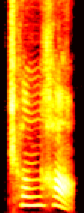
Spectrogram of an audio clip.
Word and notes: 称号: chēng hào

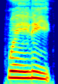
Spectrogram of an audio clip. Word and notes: 威力: wēi lì

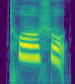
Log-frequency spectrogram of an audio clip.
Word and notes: 托付: tuō fù

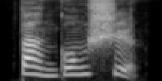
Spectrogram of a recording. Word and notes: 办公室: bàn gōng shì

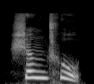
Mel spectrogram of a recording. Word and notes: 牲畜: shēng chù

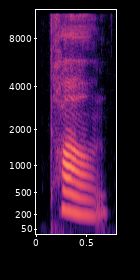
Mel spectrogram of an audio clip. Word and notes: 趟: tàng

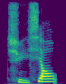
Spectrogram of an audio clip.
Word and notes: 取消: qǔ xiāo

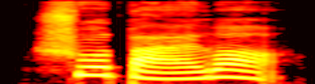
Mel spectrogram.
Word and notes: 说白了: shuō bái le

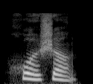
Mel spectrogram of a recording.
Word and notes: 获胜: huò shèng

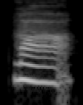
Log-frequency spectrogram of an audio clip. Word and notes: 蜡: là

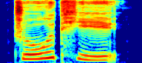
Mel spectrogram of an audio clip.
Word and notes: 主体: zhǔ tǐ

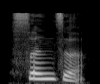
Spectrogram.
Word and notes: 孙子: sūn zi

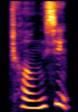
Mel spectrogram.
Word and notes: 诚信: chéng xìn

